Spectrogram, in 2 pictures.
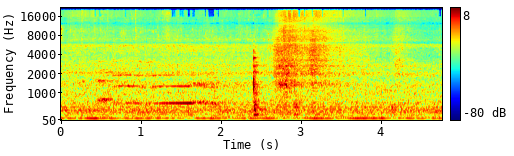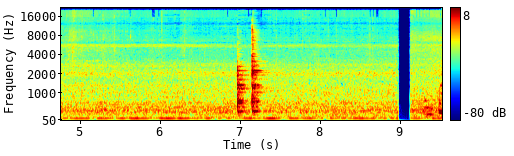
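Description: Small fish frying in a pan of cooked spice paste for a Bengali Malabar spinach stem dish, giving a steady moderate sizzle with a couple of sharp stirring clacks and no speech.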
